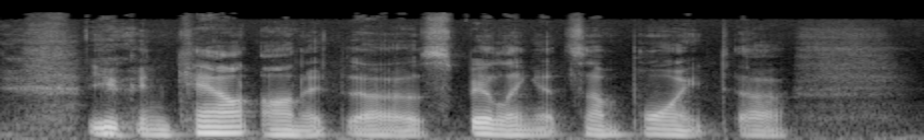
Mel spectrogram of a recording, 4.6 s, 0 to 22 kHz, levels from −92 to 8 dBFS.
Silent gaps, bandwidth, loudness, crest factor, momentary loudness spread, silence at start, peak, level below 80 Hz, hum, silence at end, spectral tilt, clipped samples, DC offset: none; 16 kHz; -18 LUFS; 16 dB; 15 LU; 0 s; -2 dBFS; -46 dBFS; none; 0.25 s; -6.5 dB/octave; under 0.1%; under 0.1%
